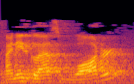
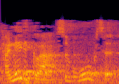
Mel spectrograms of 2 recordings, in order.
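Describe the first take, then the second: First: American accent with hard R in "water". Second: Said in the usual way. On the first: Shown as a demonstration. Brit trying requested phrases, attempted American accent. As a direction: put on an American "wah-der". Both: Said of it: "my best American accent".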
